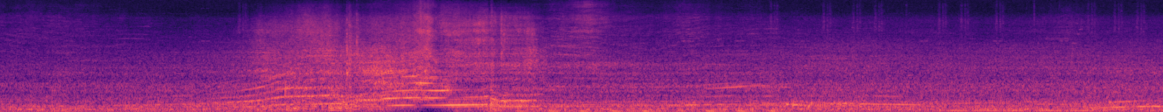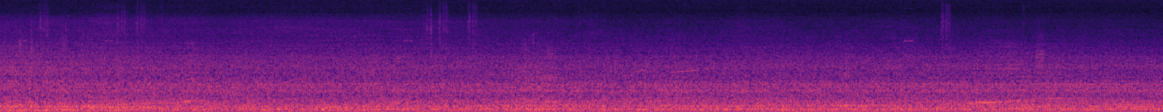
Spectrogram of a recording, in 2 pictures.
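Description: Sports car engines on a race circuit. One engine revs hard about three to six seconds in, its pitch climbing and then falling away, and this is the loudest moment. After that, a steady engine drone comes from cars running in a line, with a few smaller revs.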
